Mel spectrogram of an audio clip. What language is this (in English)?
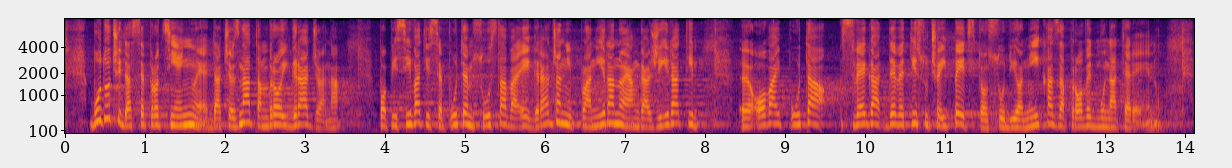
Croatian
